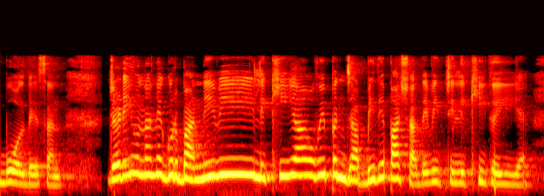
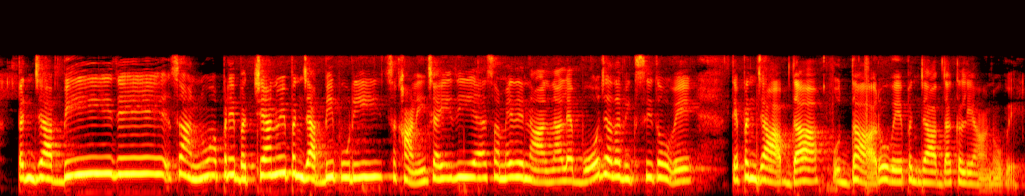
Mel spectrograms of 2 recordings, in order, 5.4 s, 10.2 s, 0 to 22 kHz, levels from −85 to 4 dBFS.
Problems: none marked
